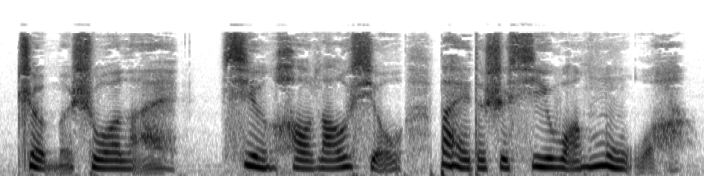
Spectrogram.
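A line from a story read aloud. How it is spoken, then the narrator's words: Sighing. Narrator (Chinese): 王贵叹道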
